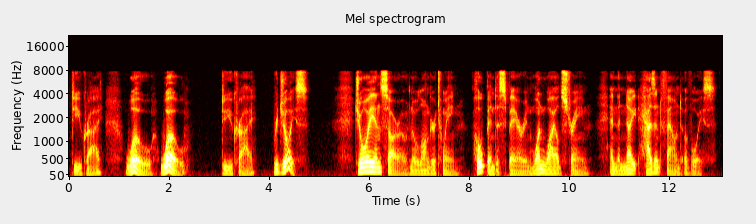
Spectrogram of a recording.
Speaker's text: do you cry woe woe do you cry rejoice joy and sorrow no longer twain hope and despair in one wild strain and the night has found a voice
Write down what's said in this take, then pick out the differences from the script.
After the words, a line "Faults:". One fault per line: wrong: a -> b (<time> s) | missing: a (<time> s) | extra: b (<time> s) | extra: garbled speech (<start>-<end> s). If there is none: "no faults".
do you cry woe woe do you cry rejoice joy and sorrow no longer twain hope and despair in one wild strain and the night hasn't found a voice
Faults:
wrong: has -> hasn't (11.4 s)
